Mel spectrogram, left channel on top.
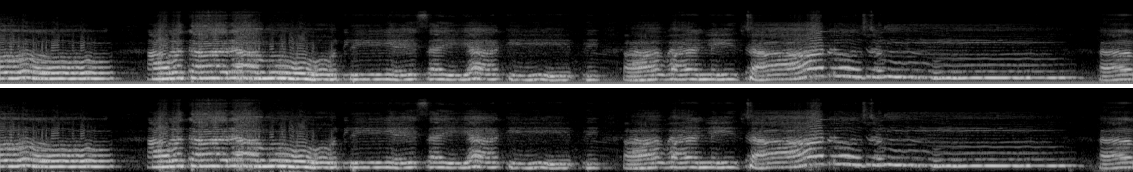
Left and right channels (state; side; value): noise; left; hum, 20 dB below the sound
